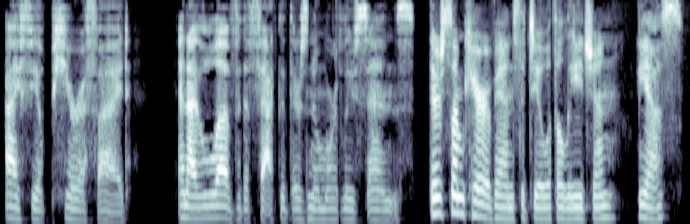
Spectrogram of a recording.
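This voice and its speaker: Low-voiced, tough wasteland trader woman. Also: moderate pace, no room sound, studio quality. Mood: grimly satisfied, then matter-of-fact. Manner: blunt, folksy, wry drawl of plain talk. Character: tough, foul-mouthed, vengeful female wasteland caravan trader. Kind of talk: video game dialogue acting.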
